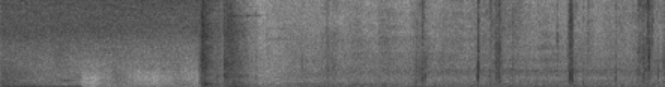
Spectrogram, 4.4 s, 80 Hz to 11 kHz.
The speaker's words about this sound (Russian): И на очередной электричке приехала на очередную станцию. Следующая остановка 1136 километр. Осторожно, двери закрываются.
